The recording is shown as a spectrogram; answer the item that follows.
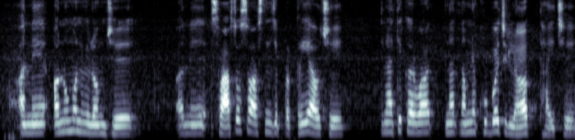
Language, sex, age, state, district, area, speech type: Gujarati, female, 60+, Gujarat, Ahmedabad, urban, spontaneous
